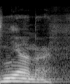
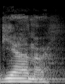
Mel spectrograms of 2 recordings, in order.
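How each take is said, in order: First: It is pronounced differently from that Indian way. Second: It is pronounced the way some Indians say it. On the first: The speaker calls it right. "but it's jnana" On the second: The speaker calls it wrong. "Some people in India say jnana"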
